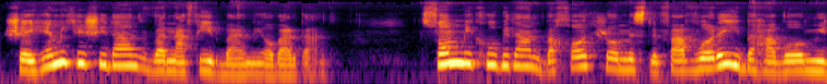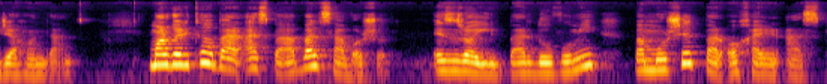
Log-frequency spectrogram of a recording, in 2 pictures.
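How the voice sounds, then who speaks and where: A woman reads a novel aloud as an audiobook, her pacing steady and measured. Her tone is mellow and warm, and it drops softer through the descriptive passages. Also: fairly low pitch. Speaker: narrator.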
